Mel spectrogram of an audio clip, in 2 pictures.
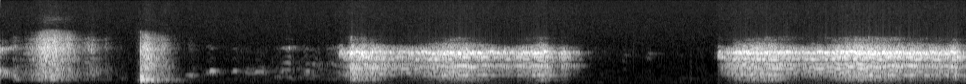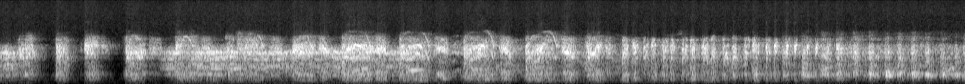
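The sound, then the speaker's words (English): An old car parked in front of a house sputters as it tries to start: a click, a wheezing crank that cuts out, a pause, then a loud, stuttering chug that catches and keeps rattling along. “Jump in, Rochester, see if it'll start.”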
